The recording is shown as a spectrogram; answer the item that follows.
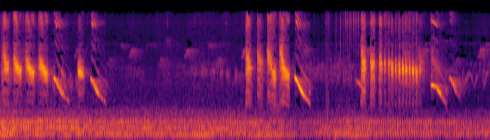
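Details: {'text': 'Oriental magpie-robin in full song: varied clear whistles sliding sharply downward, short chips and scratchy bursts in uneven phrases, over a low background rumble.'}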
